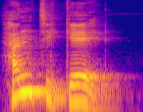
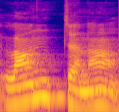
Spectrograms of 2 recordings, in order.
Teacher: ಆದ್ದರಿಂದ ಸೊನ್ನೆಯನ್ನು ಚ ವರ್ಗದ ಅನುನಾಸಿಕ ಅಕ್ಷರ ಇನ್ಯ ಎಂದು ಉಚ್ಚರಿಸಬೇಕು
